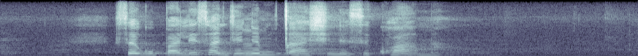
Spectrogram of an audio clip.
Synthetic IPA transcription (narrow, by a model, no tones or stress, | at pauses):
sek̬ub̥ʱalisand͡ʒʱɛŋem̩ǀaʃinesikʰwaːma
